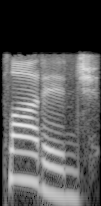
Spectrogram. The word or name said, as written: plottage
